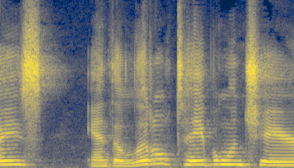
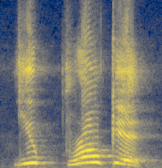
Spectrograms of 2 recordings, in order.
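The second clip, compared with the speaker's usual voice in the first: accusing call; 9 semitones higher than usual. A narrator's reading. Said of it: "she called to Russell".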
